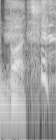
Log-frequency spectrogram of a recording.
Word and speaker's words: Bhat: So So the right way to pronounce it, it's so funny, too. Okay. So Exactly. So it's but it's butt.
